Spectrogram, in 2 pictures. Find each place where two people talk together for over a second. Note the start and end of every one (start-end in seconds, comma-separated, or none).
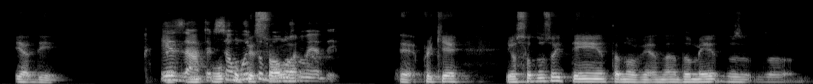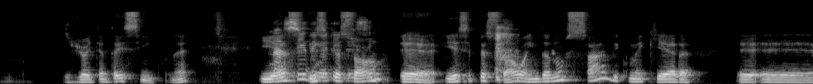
1.6-3.0, 10.8-12.0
